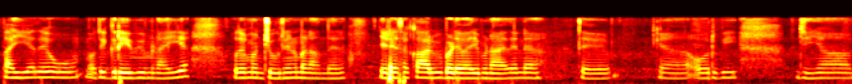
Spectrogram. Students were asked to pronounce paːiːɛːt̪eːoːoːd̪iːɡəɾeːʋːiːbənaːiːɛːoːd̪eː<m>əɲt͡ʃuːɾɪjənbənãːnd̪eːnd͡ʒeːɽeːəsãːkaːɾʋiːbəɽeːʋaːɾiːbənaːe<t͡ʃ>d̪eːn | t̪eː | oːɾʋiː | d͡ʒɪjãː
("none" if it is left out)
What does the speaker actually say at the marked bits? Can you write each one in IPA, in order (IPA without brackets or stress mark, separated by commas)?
m, none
